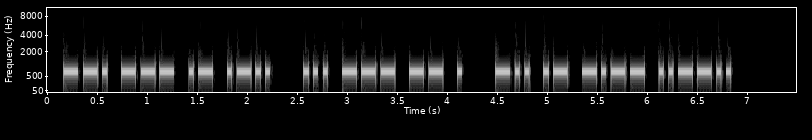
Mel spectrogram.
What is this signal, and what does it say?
Morse code, heard as a keyed tone, about 25 wpm, 700 Hz. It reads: GOAL SOME DAY?
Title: Sentences from Top 1000 Words - Review Part 6 - 25wpm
